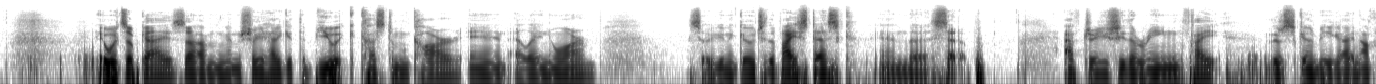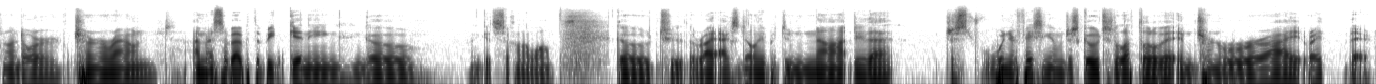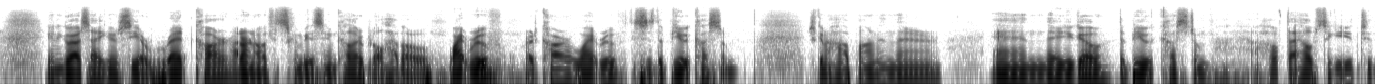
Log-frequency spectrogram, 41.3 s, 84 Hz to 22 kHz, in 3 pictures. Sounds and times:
Speech: 0:00.9 - 0:06.0, 0:06.9 - 0:09.9, 0:10.6 - 0:35.0, 0:35.6 - 0:41.2.

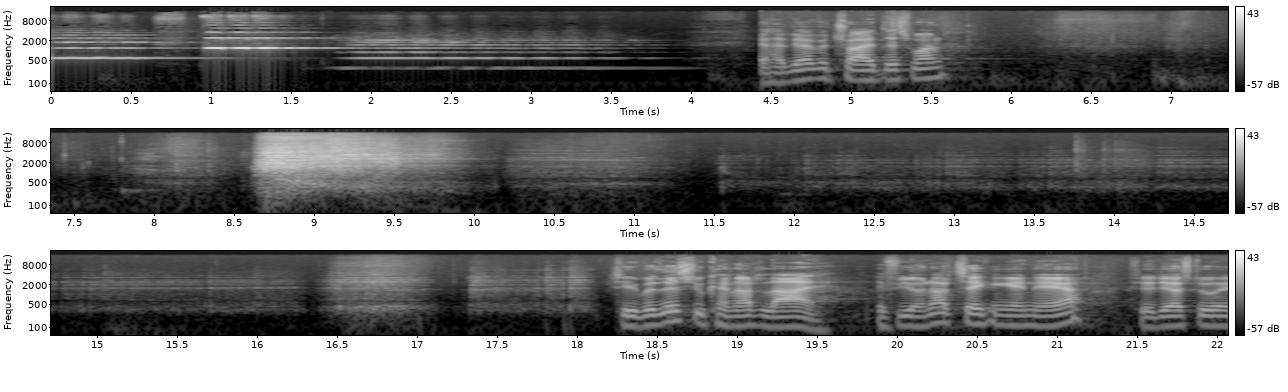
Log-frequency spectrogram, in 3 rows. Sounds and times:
Speech: 0:04.4 - 0:05.7, 0:18.2 - 0:22.0.

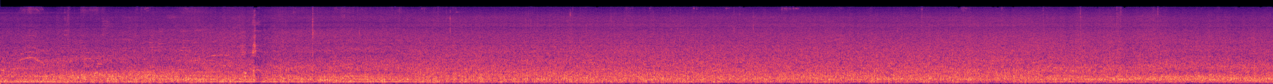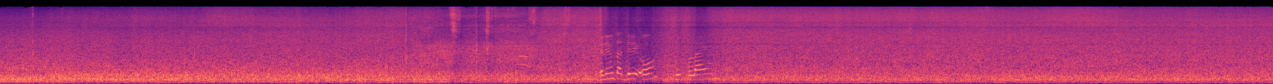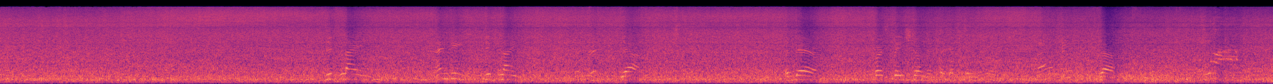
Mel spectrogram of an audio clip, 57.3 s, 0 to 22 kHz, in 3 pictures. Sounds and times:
Waterfall: 0:00.0 - 0:57.2
Waves, surf: 0:00.0 - 0:57.2.

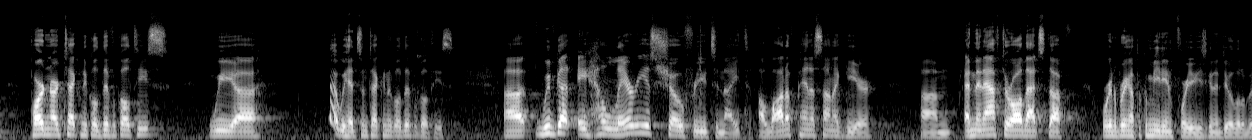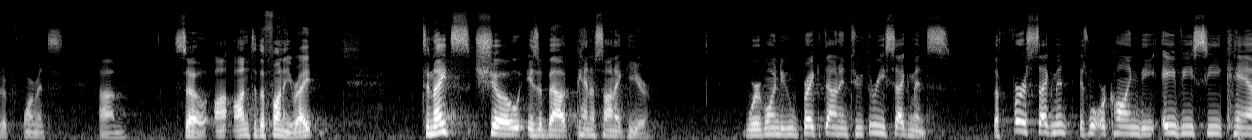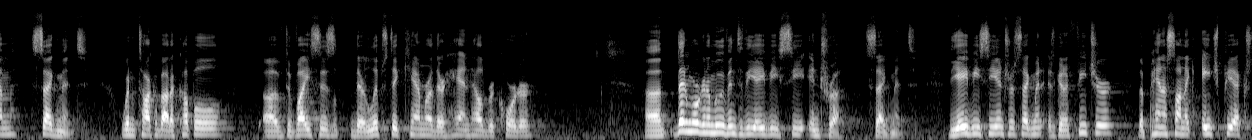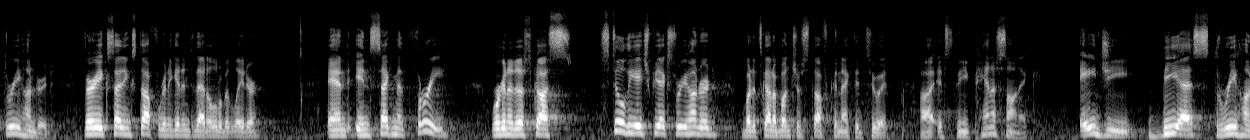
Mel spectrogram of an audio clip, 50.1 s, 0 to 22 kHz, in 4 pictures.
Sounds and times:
Speech: 0:00.0 - 0:15.8, 0:16.7 - 0:19.1, 0:20.0 - 0:30.4, 0:31.5 - 0:50.0.

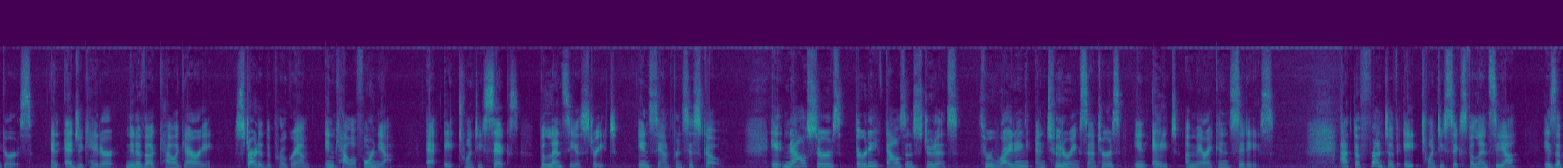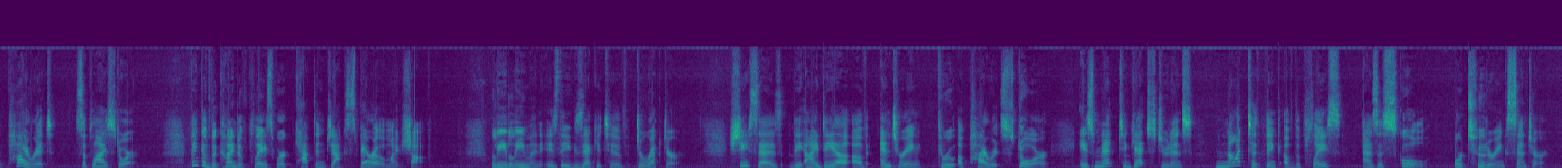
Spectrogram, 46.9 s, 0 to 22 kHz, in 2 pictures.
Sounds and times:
Speech: 0:00.0 - 0:10.9, 0:11.6 - 0:19.2, 0:20.1 - 0:25.5, 0:26.2 - 0:29.9, 0:30.8 - 0:33.7, 0:34.4 - 0:46.7.

